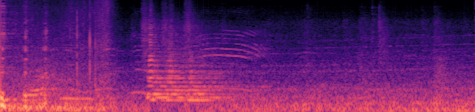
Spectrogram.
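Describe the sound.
A train rumbles past on the tracks beside Jessica's taco truck in downtown Modesto, in the San Joaquin Valley, and its horn sounds one steady, harmonic blast of about a second. Faint voices are heard briefly at the start over the rolling low noise.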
